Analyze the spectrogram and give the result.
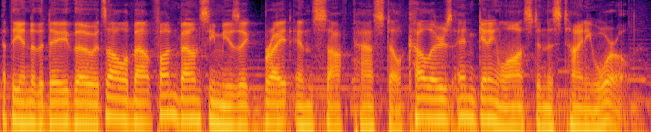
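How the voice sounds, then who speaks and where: Low-voiced man, casual game commentary over music. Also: normal speed, a bit bright. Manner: informal, wry, swears casually. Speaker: YouTube game preview host. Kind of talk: casual scripted video commentary. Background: music behind the voice.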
